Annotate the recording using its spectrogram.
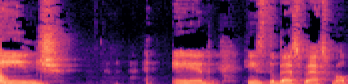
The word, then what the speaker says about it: Ainge: She probably could have negotiated him up had she known, at least known not to pronounce it Ainge.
